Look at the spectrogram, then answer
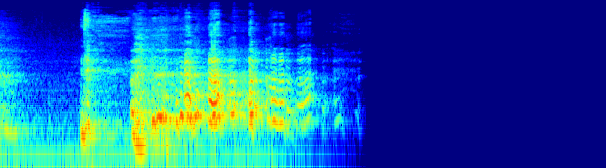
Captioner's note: laughing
